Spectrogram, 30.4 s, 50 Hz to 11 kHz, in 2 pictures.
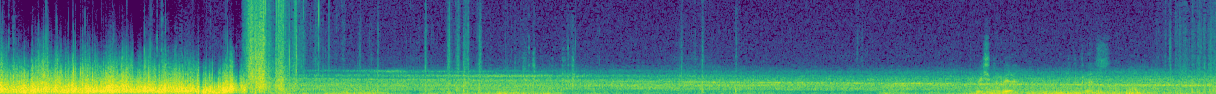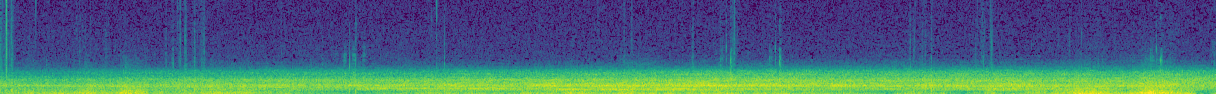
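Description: Wind buffets the microphone for the first three seconds, then cuts off suddenly. After that a twin-engine Airbus A320-family jet taxis at low power, its engine whine slowly falling in pitch.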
